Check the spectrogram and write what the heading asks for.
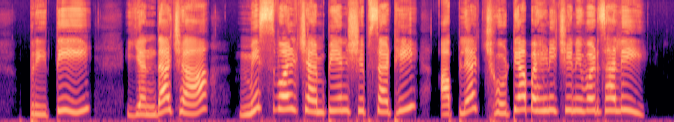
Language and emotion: Marathi, surprised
